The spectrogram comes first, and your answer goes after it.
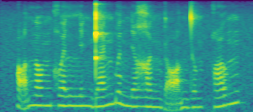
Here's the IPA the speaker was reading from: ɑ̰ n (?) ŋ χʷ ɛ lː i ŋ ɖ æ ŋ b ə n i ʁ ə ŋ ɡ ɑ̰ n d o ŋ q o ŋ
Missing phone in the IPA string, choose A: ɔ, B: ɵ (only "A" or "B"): A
